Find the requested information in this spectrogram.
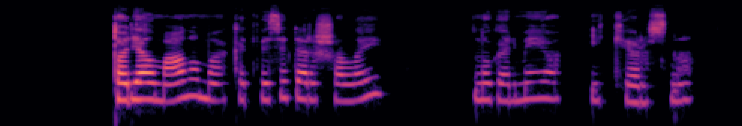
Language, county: Lithuanian, Kaunas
